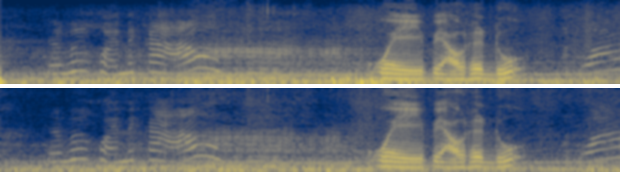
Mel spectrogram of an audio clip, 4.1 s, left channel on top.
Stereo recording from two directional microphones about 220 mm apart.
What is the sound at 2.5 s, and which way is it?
Speech, 5° right (ahead or behind).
